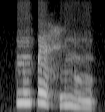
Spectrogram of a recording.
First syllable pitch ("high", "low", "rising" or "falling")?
high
